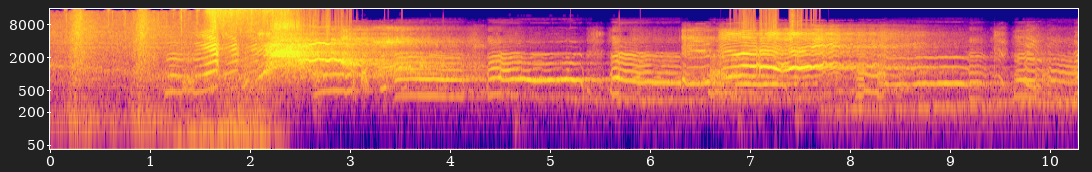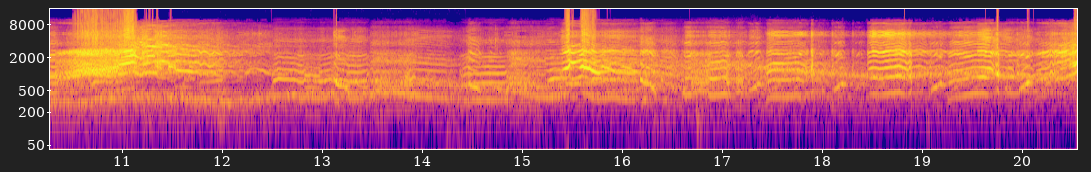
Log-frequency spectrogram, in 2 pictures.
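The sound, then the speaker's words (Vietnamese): A baby cries from the back of a car, a sustained wavering wail that keeps going for about twenty seconds, opening with a low thudding rumble during the first two seconds. “Nhưng vừa bật đài lên lại nghe thấy tiếng trẻ con khóc.”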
